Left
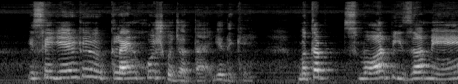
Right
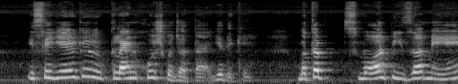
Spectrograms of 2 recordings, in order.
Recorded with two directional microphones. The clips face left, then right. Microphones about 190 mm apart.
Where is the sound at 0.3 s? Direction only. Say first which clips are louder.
Right 10 dB; 40° right (ahead or behind).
